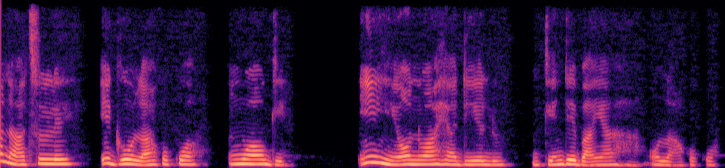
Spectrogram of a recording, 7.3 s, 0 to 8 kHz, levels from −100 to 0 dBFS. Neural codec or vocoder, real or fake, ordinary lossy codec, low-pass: none; real; none; none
